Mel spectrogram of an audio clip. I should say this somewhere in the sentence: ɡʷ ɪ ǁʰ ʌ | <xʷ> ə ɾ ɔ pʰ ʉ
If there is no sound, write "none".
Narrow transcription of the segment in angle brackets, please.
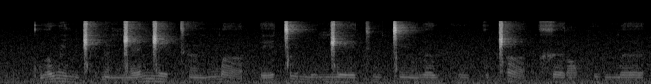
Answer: x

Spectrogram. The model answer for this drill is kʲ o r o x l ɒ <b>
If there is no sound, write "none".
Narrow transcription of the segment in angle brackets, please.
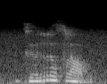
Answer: b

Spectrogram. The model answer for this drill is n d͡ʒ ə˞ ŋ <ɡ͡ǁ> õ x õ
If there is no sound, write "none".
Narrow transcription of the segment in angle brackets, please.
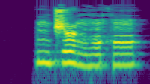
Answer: ɡ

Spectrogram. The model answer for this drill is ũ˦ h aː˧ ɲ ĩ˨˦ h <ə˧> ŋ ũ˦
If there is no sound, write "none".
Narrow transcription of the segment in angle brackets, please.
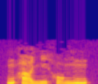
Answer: ɔ˧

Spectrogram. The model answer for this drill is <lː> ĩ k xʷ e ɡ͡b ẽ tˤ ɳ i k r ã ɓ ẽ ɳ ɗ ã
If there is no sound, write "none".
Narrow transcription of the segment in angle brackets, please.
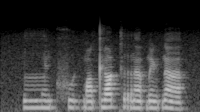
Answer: lː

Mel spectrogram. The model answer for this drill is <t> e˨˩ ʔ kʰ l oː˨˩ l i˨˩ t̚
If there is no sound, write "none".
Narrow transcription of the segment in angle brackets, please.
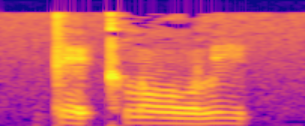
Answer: t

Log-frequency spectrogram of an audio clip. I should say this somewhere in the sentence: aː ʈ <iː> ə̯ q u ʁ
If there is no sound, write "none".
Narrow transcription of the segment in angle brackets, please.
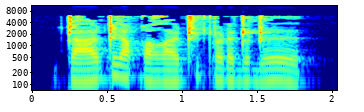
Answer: i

